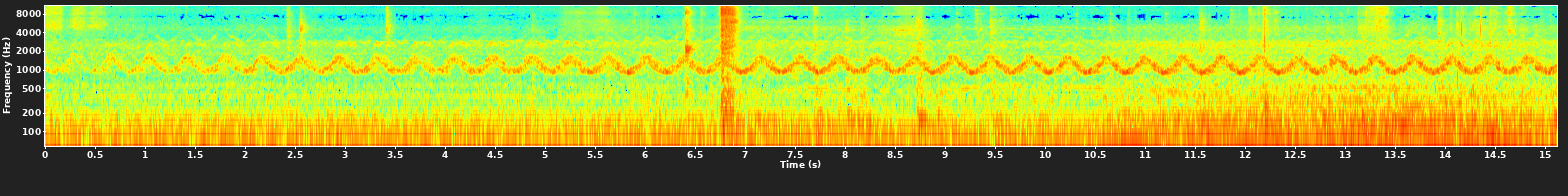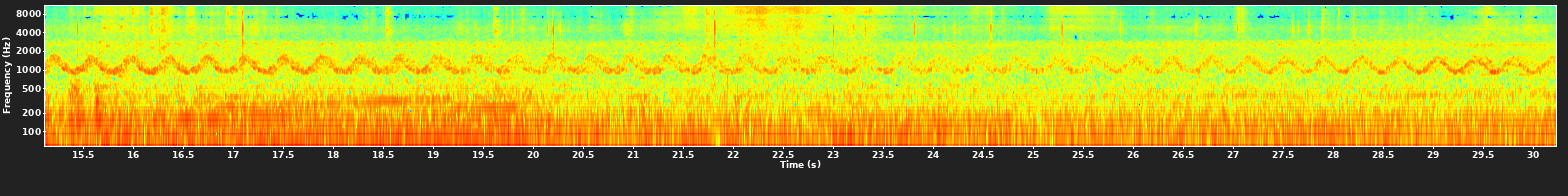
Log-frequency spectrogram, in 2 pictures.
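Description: An emergency-vehicle siren on a fast yelp, rising and falling about four times a second, fading near the end. Under it runs the bus's engine and road rumble, which grows louder for about ten seconds in the middle. One sharp click comes about seven seconds in.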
